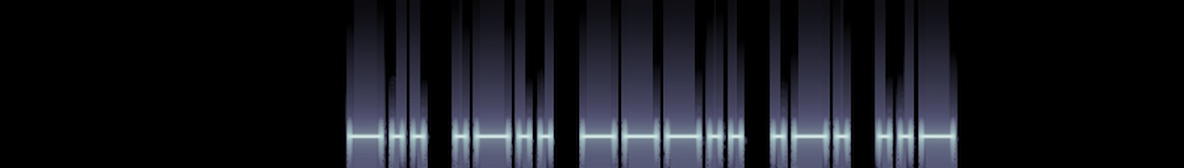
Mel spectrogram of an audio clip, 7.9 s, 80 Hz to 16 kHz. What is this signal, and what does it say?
Morse code, heard as a keyed tone, about 17 wpm, 700 Hz. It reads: DL8RU
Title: DXCC-100 Call Signs - 5 Characters - Repeated 2x - 17wpm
